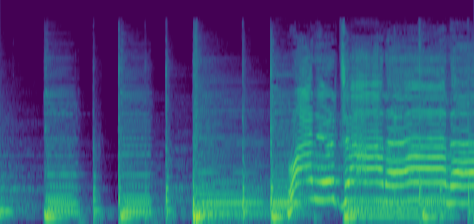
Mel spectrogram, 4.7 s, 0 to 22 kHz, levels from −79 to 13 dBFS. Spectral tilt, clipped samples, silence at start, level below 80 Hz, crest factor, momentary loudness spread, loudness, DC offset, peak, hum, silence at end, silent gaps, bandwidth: -5.5 dB/octave; under 0.1%; 0 s; -34 dBFS; 14 dB; 14 LU; -14 LUFS; under 0.1%; 0 dBFS; none; 0 s; none; 15.5 kHz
